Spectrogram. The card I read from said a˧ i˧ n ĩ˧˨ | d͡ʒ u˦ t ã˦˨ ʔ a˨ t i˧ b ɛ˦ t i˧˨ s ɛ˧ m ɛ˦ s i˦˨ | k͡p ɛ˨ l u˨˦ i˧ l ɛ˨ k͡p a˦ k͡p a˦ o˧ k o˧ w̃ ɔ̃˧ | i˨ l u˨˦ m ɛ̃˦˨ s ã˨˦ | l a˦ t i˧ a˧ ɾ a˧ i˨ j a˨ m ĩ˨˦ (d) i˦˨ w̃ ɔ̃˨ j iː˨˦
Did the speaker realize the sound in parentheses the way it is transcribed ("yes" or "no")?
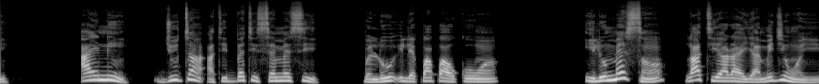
no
